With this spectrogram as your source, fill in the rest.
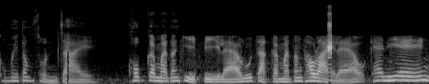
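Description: At 0.66 to 0.69 s there's a short, fairly loud chirp where a corrupt frame got decoded. A couple of damaged compressed frames went through the decoder anyway, so misread data threw energy into the wrong frequencies for that instant.

From 1.8 s to the end the speech goes dull and boxy with no gap at the change. Nothing comes through above 3.8 kHz, the level shifts by a few dB, and a new noise floor appears well below the speech. The input most likely switched to a poorer device, such as another microphone or a headset in call mode.

At 3.28 to 3.32 s a second corrupt frame decoded gives another, louder burst, lasting about one frame.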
